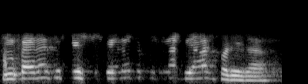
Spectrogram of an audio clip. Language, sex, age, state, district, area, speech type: Hindi, female, 60+, Uttar Pradesh, Ayodhya, rural, conversation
